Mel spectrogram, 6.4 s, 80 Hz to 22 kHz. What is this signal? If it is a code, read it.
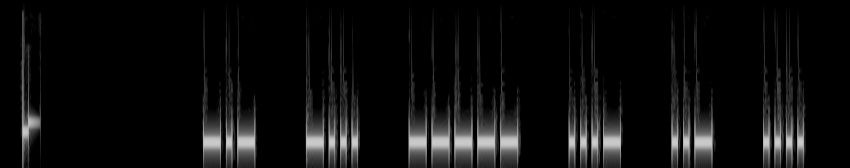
Morse code, heard as a keyed tone, about 28 wpm, spaced as for 16 wpm, 700 Hz. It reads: KB0VUH
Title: USA Call Signs - 6 Characters - 3x Character Spacing - 28wpm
